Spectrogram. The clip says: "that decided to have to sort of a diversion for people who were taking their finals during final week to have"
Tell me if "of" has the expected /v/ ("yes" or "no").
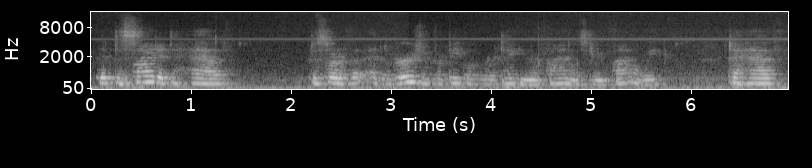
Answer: yes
